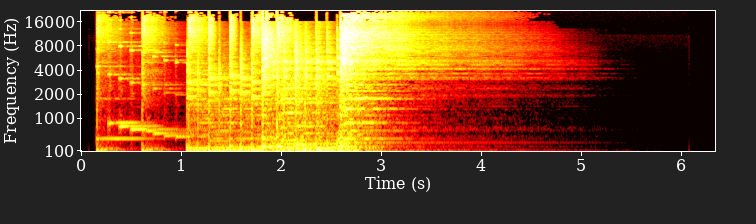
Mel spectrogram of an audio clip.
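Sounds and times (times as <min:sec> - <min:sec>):
arcade version logo jingle: 0:00.2 - 0:04.5.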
